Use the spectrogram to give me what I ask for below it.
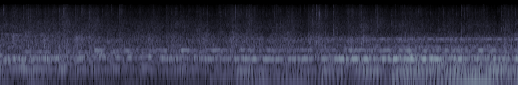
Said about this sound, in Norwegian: Et bygg til Guds ære. Skal vi gi en applaus for bygget vårt? Ja.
